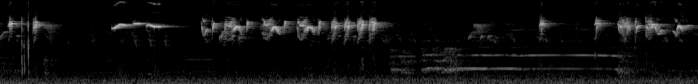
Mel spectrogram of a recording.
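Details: Kowul bird fighting, recorded as a lure: a clear rising whistle followed by rapid high twittering runs, with a faint steady lower tone in the background partway through.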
